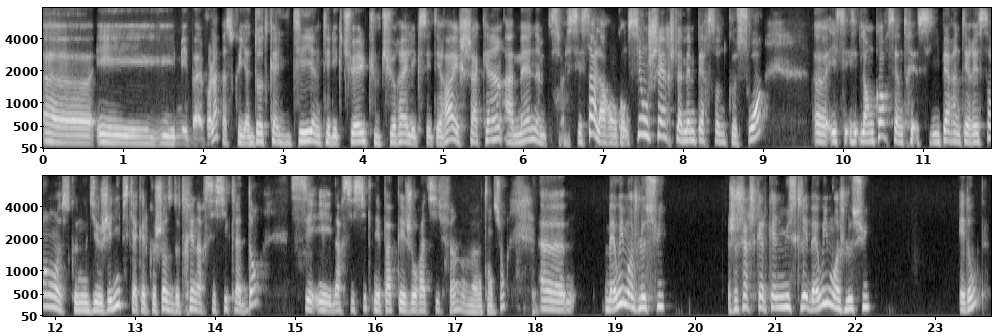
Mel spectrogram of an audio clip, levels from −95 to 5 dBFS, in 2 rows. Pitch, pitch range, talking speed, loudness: 180 Hz, 160-215 Hz, 215 wpm, -13 LUFS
